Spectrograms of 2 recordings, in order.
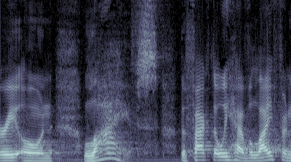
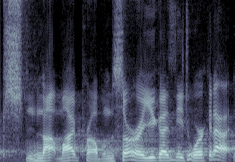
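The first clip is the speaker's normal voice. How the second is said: dismissive shrug. Retold or imitated. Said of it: "Jesus is just like".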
